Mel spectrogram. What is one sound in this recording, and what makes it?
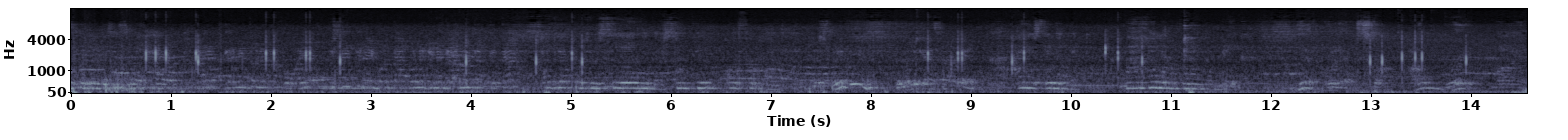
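Keys tap rapidly on a touchscreen keyboard.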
